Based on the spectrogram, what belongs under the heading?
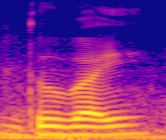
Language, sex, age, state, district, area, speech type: Nepali, male, 18-30, West Bengal, Alipurduar, urban, spontaneous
